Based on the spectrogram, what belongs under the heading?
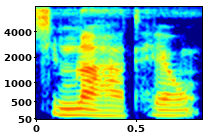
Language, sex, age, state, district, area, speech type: Bodo, male, 60+, Assam, Baksa, rural, spontaneous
